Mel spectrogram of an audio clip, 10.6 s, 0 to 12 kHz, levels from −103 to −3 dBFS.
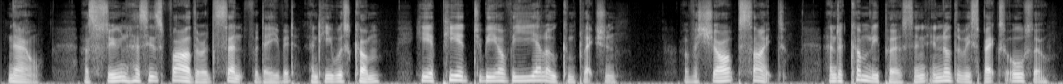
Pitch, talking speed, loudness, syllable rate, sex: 130 Hz, 190 wpm, -20 LUFS, 5.4 syllables/s, male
